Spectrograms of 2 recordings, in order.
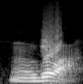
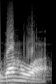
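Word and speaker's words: قهوة: কিছু বাঙালিরা উচ্চারণ করে গেওয়া, গেওয়া বলে। মূলত এই শব্দটা হলো গাহওয়া, এখানে কফ দিয়ে বলে, কফ হা ওয়াও গোলতা। তো অনেক বাঙালির উচ্চারণটা আমি এভাবে শুনছি, গেওয়া, আইজ গাওয়া, আইজ গেওয়া, আনাইজ গেওয়া, এভাবে বলে তারা। মূলত শব্দের উচ্চারণটা হবে আনাইজ গাহওয়া এভাবে। তো আপনারা যত ভালোভাবে শব্দের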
